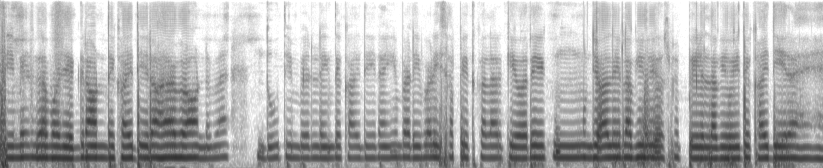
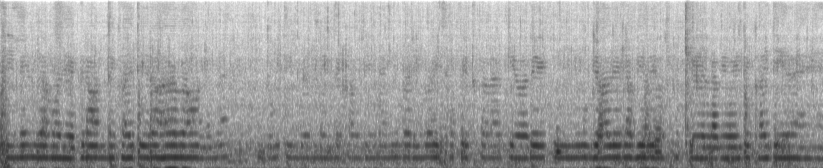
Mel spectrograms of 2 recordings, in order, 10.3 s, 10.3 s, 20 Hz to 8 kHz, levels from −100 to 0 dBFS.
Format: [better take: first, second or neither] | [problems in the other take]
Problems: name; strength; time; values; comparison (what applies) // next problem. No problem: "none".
first | background sound (Boiling); 12 dB below the speech // room echo; dies away in 0.2 s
